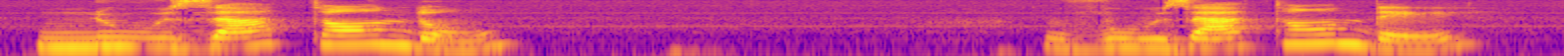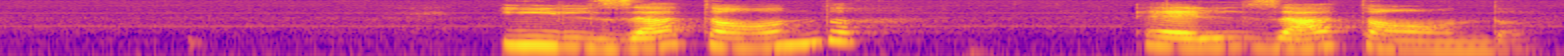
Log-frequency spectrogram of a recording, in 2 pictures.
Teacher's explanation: including a liaison between the S and the vowel sound A in attendre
